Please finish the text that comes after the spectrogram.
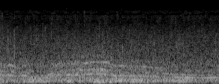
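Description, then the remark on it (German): Steady rain hisses continuously with a dense patter of drops as a storm sets in, washing dirt off laundry, while a soft voice murmurs faintly underneath. “Und du siehst, wie der Regen anfängt, die Wäsche zu reinigen wie der Schmutz von der Wäsche herunterfließt”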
